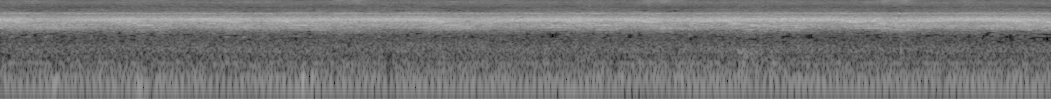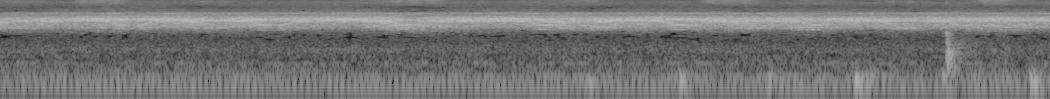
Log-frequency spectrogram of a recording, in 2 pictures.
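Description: Evening chorus of insects: a steady, unbroken high-pitched drone, with a faint low rumble underneath.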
